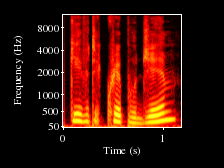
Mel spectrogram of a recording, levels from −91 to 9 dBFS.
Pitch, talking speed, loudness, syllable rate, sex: 195 Hz, 255 wpm, -17 LUFS, 5.7 syllables/s, male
